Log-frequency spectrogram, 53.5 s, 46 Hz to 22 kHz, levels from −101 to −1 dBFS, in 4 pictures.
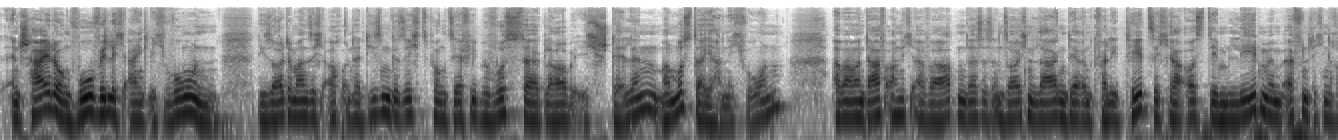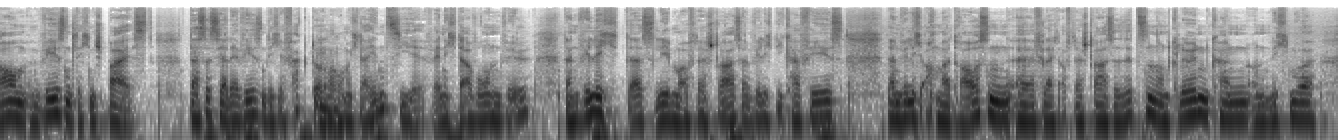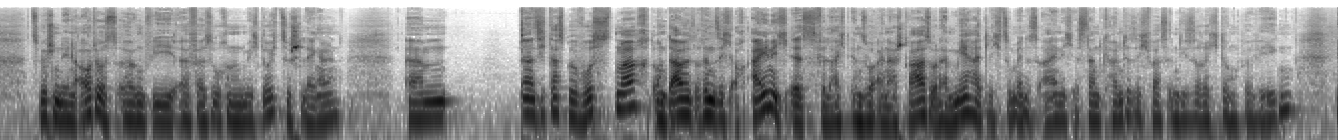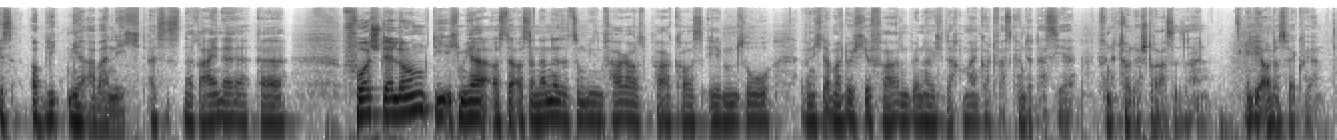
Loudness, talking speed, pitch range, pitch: -20 LUFS, 205 wpm, 110-130 Hz, 115 Hz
